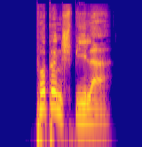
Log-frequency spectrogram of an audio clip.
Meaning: puppeteer
- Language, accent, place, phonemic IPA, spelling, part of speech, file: German, Germany, Berlin, /ˈpʊpənˌʃpiːlɐ/, Puppenspieler, noun, De-Puppenspieler.ogg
